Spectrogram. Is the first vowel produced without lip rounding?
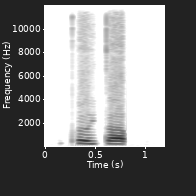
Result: no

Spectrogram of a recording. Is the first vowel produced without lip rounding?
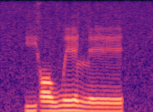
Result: no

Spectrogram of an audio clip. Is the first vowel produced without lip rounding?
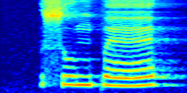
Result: no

